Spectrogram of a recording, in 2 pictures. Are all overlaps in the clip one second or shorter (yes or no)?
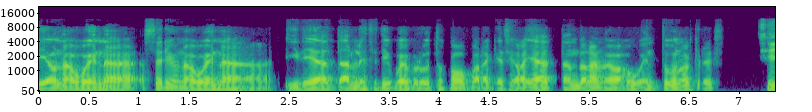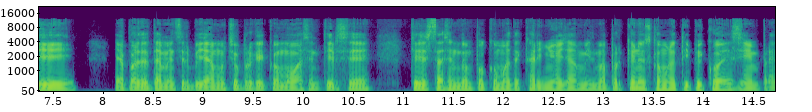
yes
